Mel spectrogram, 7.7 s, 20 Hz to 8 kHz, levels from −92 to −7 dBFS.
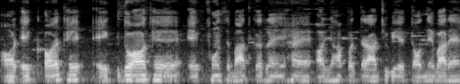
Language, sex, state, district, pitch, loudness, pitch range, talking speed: Hindi, male, Bihar, Jahanabad, 105 Hz, -23 LUFS, 105-115 Hz, 180 wpm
